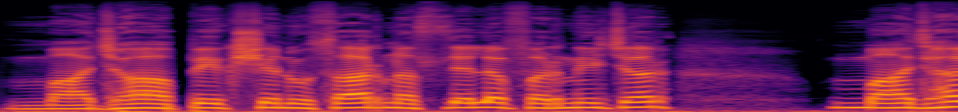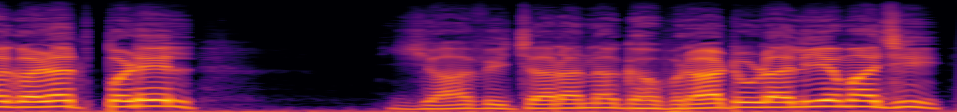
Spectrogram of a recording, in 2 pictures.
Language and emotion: Marathi, fearful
